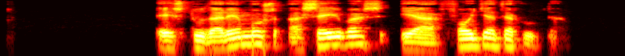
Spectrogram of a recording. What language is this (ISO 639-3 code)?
glg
